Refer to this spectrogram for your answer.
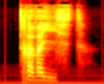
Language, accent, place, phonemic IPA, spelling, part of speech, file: French, France, Lyon, /tʁa.va.jist/, travailliste, adjective / noun, LL-Q150 (fra)-travailliste.wav
- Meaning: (adjective) 1. working; labor 2. Labour, Labor; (noun) Labour supporter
